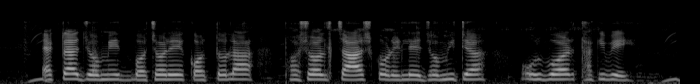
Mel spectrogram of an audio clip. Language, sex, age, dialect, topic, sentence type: Bengali, female, 18-24, Rajbangshi, agriculture, question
